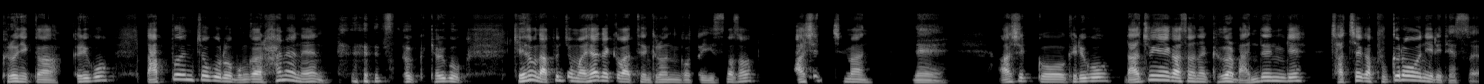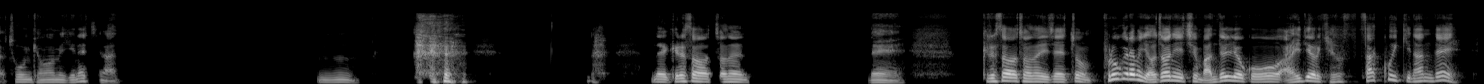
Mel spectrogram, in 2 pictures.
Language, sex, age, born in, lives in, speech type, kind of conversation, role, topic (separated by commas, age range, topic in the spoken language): Korean, male, 25-29, South Korea, South Korea, conversation, podcast, guest, 배운 것을 실무에서 어떻게 적용해 보셨나요?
